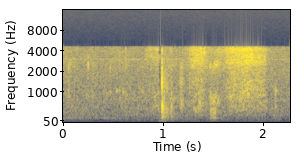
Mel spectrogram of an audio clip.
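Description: French bulldog snuffling and breathing noisily through its nose while gnawing a chew stick, with a sharp click about halfway through and a smaller one soon after.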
